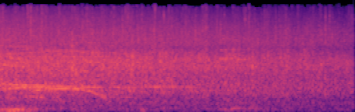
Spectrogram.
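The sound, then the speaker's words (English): Steady, dense applause from a church audience welcoming the pastor fills the whole clip, a sustained wash of many hands clapping at a fairly loud, even level with no voices standing out. “Come on, clap your hands for Pastor Mike.”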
